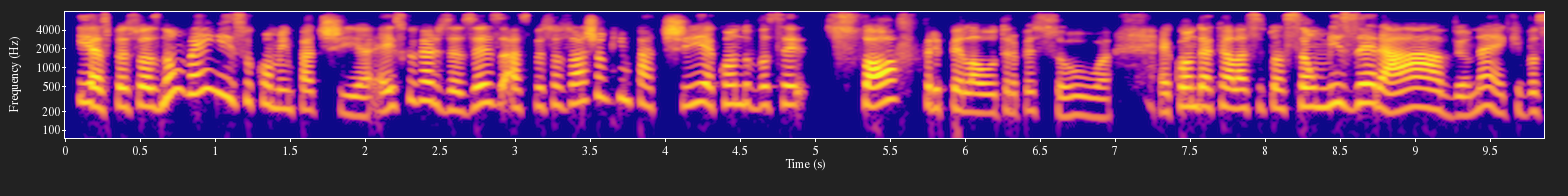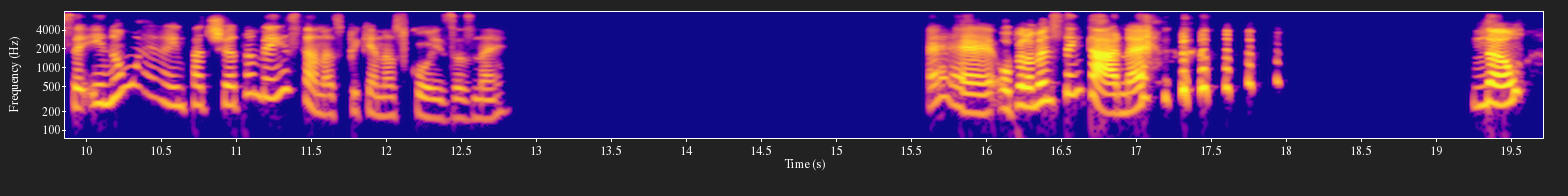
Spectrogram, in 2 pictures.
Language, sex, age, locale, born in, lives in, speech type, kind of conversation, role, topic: Portuguese, female, 40-44, pt-BR, Brazil, United States, conversation, unstructured, none, Qual é o papel da empatia na resolução de conflitos?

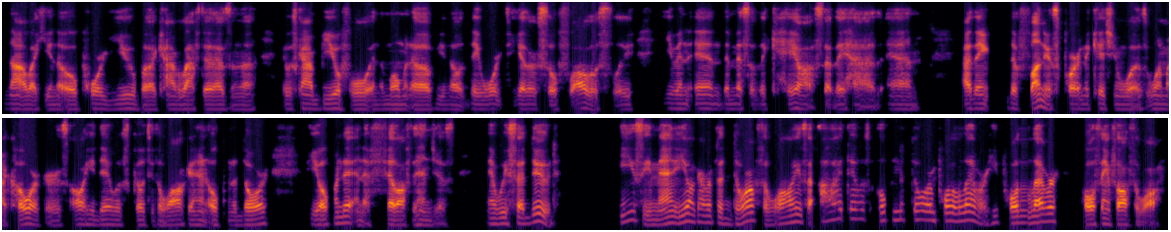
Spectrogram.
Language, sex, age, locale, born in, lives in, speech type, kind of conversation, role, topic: English, male, 30-34, en-US, United States, United States, conversation, unstructured, none, What was the last moment that made you genuinely laugh out loud, and what does it reveal about your sense of humor?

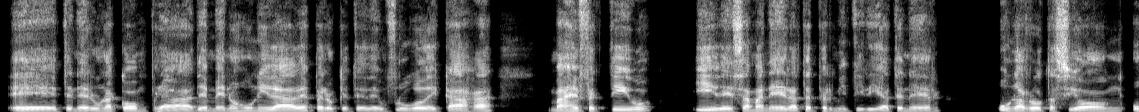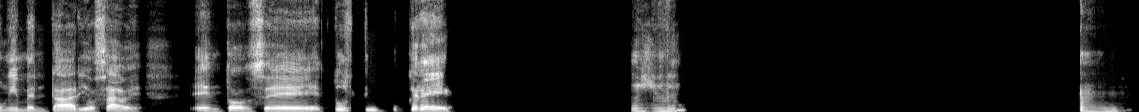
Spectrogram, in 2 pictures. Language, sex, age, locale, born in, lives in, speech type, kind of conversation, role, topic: Spanish, male, 20-24, es-VE, United States, United States, conversation, unstructured, none, ¿Qué consejos darías para negociar con un vendedor?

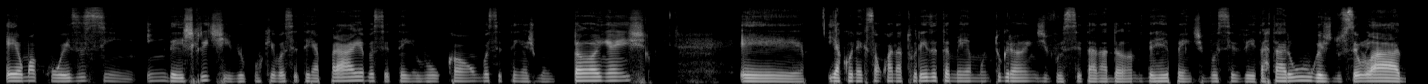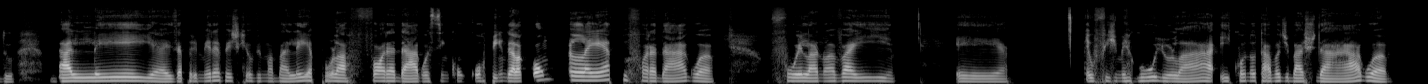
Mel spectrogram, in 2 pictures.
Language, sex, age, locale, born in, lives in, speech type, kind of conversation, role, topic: Portuguese, female, 35-39, pt-BR, Brazil, United States, conversation, unstructured, none, Qual destino te deixou mais feliz?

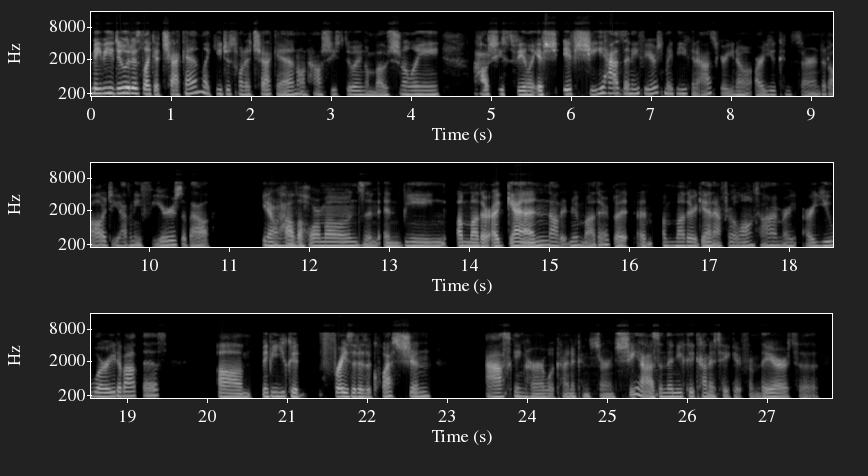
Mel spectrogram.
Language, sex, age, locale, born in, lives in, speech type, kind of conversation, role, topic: English, female, 40-44, en-US, United States, United States, conversation, advice, advisor, How can I prepare financially and emotionally for my first baby?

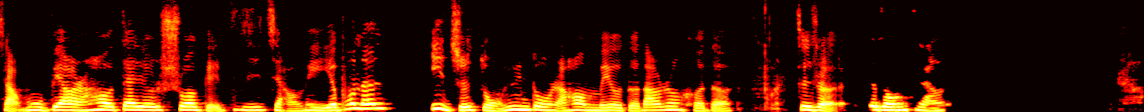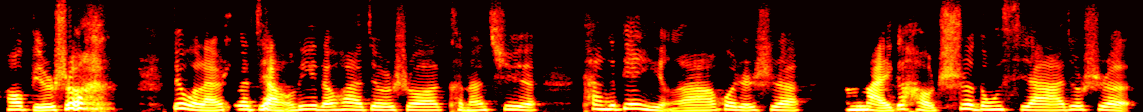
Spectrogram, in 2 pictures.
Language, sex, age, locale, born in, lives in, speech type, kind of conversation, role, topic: Chinese, female, 30-34, zh-CN, China, United States, conversation, podcast, guest, 你是怎么养成运动习惯的？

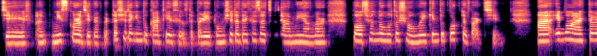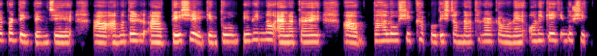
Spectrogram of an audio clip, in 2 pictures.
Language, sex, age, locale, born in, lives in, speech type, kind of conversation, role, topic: Bengali, female, 25-29, bn-BD, Bangladesh, Bangladesh, conversation, unstructured, none, আপনার মতে অনলাইন শিক্ষা আসলে কতটা কার্যকর?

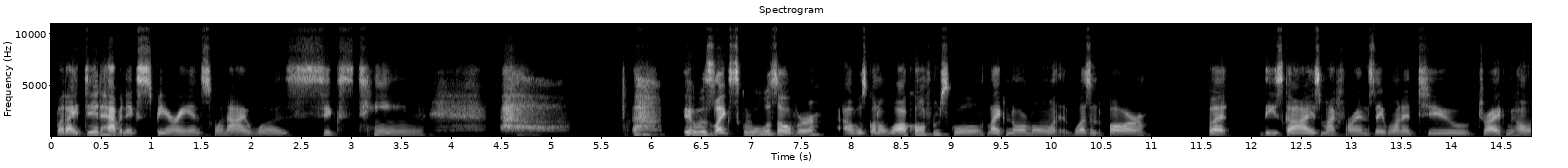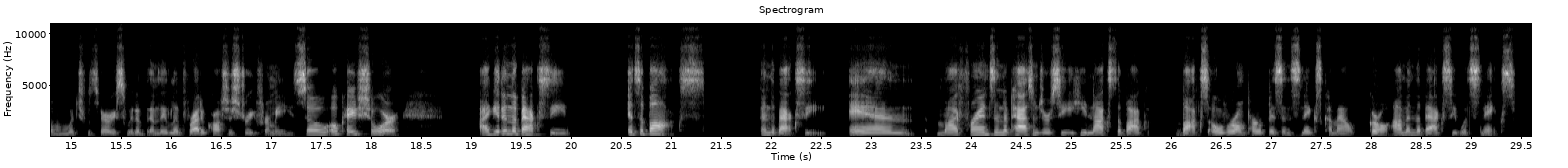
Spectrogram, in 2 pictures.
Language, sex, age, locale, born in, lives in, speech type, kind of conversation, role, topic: English, female, 30-34, en-US, United States, United States, conversation, unstructured, none, What is the strangest job you have ever had, and what did you learn from it?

